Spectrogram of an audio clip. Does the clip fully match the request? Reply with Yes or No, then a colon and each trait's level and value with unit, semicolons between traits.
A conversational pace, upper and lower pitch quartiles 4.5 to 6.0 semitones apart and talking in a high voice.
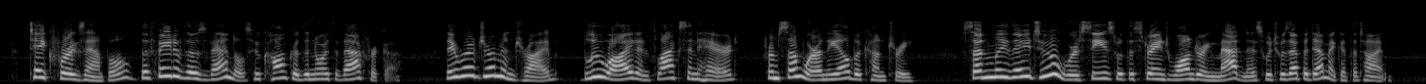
Yes: average, 195 wpm; wide, 5.5 semitones; very high, 250 Hz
